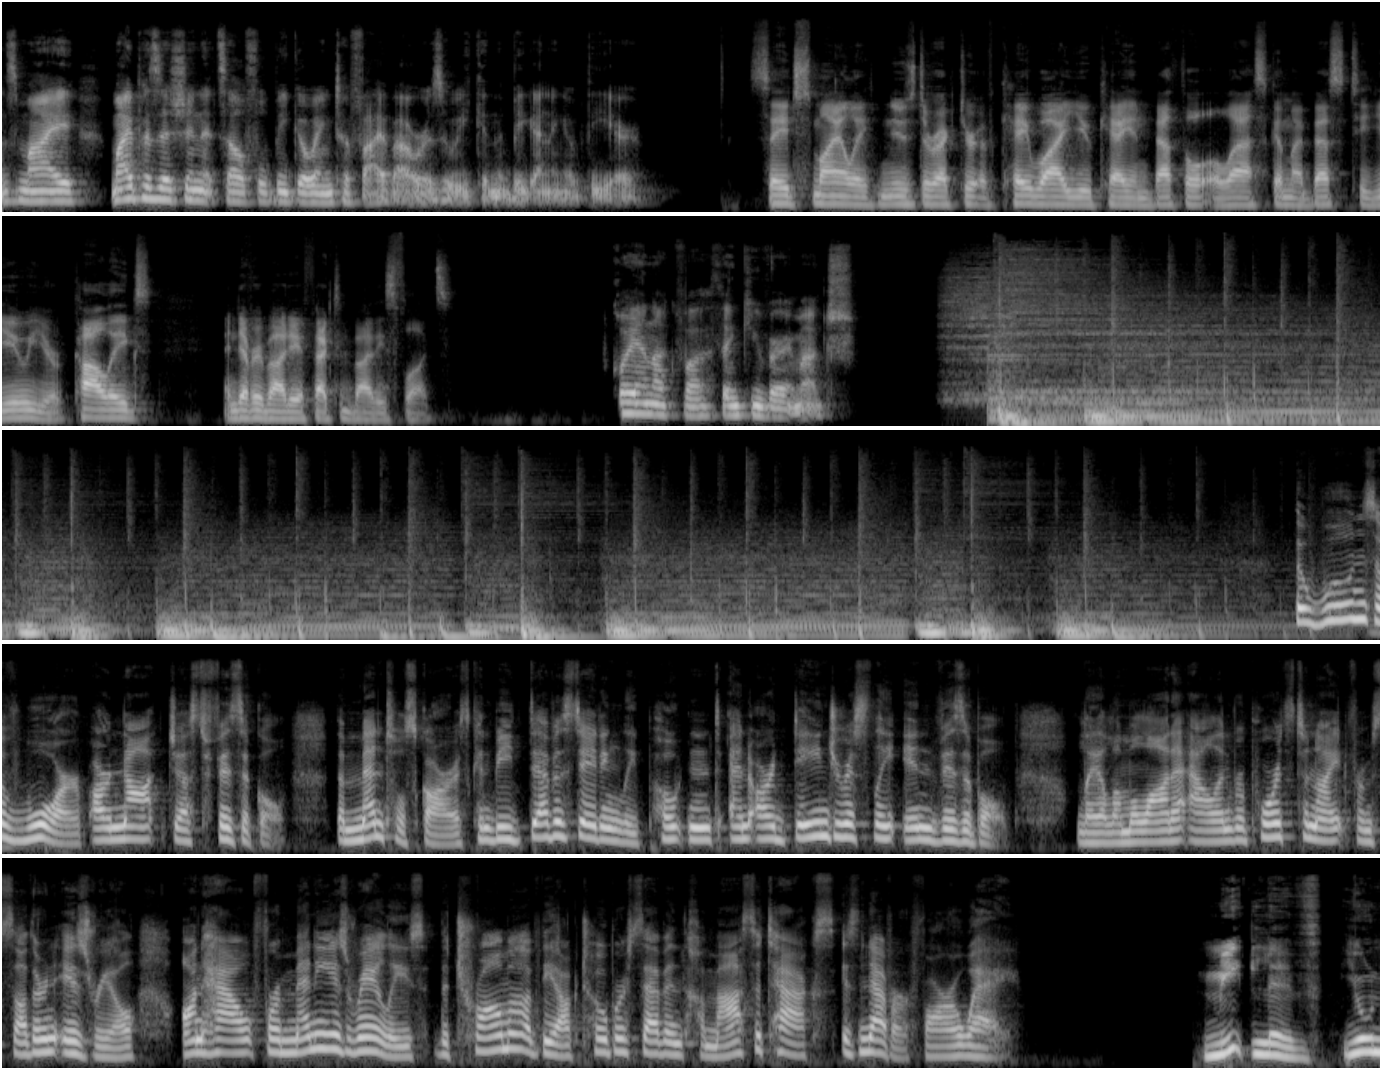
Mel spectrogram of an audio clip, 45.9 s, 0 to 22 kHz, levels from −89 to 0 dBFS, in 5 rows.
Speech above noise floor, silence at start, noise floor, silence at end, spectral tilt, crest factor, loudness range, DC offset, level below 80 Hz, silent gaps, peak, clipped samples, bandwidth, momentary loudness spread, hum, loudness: 62 dB; 0 s; -88 dBFS; 0 s; -5.5 dB/octave; 20 dB; 11 LU; under 0.1%; -46 dBFS; 44.26-44.68 s; -8 dBFS; under 0.1%; 16.5 kHz; 16 LU; none; -27 LUFS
